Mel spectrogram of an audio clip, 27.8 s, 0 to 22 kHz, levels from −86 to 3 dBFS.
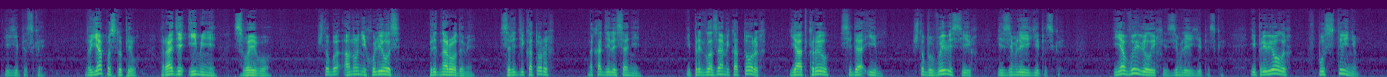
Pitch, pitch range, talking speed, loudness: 125 Hz, 115-145 Hz, 95 wpm, -23 LUFS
